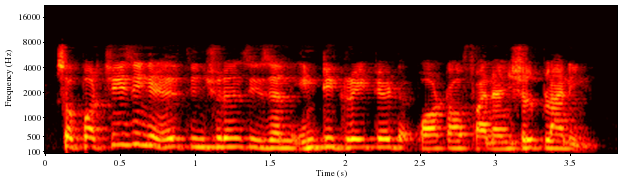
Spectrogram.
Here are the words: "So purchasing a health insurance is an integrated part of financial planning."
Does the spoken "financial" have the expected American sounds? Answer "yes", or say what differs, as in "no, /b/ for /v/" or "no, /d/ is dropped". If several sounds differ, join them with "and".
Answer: yes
